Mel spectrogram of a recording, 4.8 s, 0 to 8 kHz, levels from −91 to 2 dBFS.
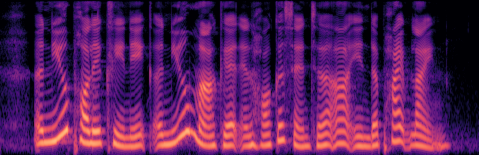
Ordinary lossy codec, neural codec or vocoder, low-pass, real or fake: none; none; none; real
